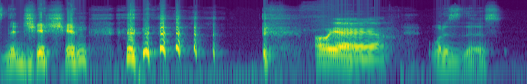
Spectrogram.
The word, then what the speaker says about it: Ninjician: He kept saying your name wrong, and I was like, it's Ninjician. It's Ninjician.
